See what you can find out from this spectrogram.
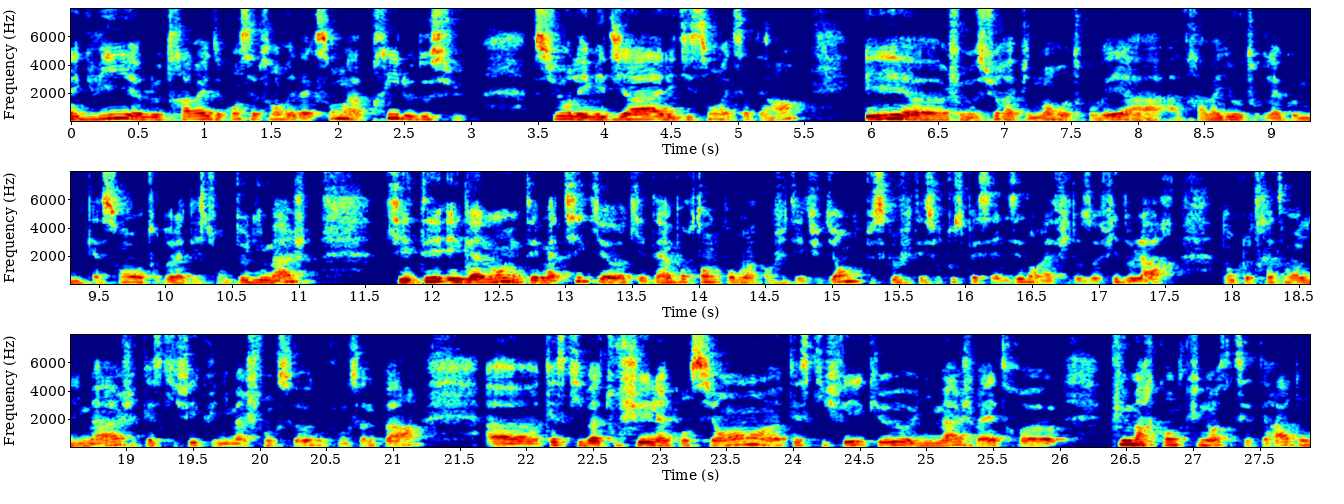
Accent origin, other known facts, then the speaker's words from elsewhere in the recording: south of France, France; moved away as an adult; now in Paris, France; Et donc, je suis venue à Paris, je viens du Sud à la base. Je suis venue à Paris à 23 ans.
